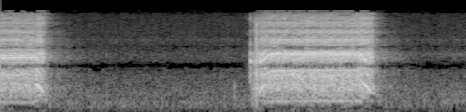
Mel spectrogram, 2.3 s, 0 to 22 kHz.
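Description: A cheap cordless 20-volt impact wrench whirs in two loud, close bursts, a brief one at the start and a longer half-second run after a short pause, with no talking.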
